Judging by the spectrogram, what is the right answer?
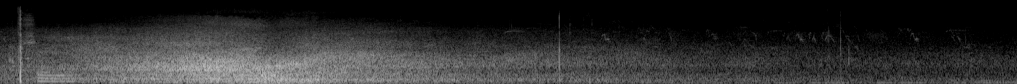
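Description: A car passing on a road: a broad rush of tyre and engine noise that swells over about two seconds, then slowly fades away. A single sharp click sounds just before it.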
